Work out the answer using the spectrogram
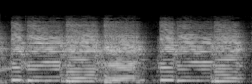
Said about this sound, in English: And this is the fuzz right. This is the Kettle and Bird fuzz right.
